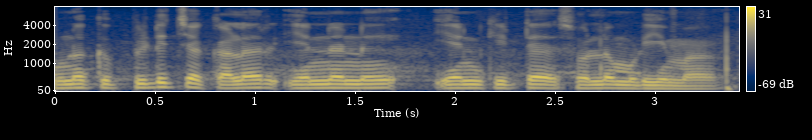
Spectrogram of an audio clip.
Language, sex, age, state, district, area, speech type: Tamil, male, 18-30, Tamil Nadu, Ariyalur, rural, read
